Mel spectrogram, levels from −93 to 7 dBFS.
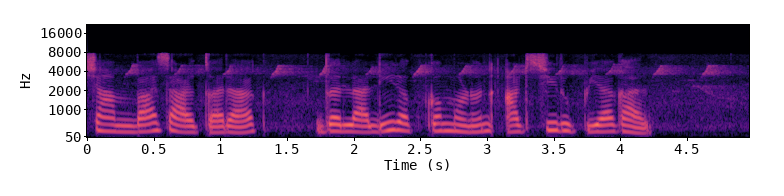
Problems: constant background noise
